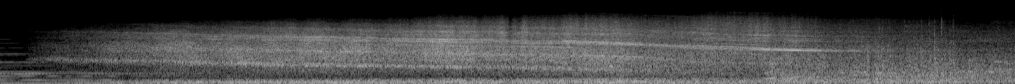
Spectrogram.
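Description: Jet airliner's engines on landing approach: a loud roar that builds over the first couple of seconds, with a high whine that slowly falls in pitch through the middle of the clip.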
